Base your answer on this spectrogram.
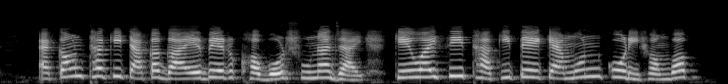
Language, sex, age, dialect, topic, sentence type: Bengali, female, 18-24, Rajbangshi, banking, question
